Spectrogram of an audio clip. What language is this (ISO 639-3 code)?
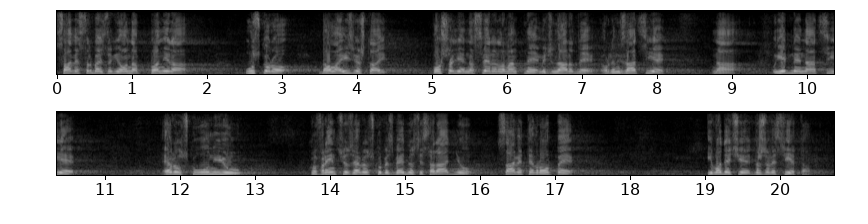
srp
